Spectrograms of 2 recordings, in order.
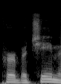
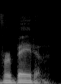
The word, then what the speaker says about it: verbatim: I try not to get worked up about mispronunciations but I had a manager who said perbachim instead of verbatim and I winced every time she said it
